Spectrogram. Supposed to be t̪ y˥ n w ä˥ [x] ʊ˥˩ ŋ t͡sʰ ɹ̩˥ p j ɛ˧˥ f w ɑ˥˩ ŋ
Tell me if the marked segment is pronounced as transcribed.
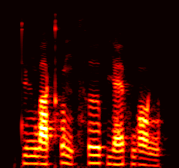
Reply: no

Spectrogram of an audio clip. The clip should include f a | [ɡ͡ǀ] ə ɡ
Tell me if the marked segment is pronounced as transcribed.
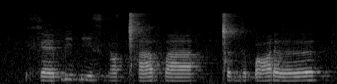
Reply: no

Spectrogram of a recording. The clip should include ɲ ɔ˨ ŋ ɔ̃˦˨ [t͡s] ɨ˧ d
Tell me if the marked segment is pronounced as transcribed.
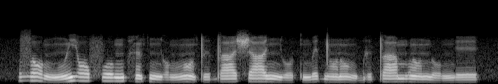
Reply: no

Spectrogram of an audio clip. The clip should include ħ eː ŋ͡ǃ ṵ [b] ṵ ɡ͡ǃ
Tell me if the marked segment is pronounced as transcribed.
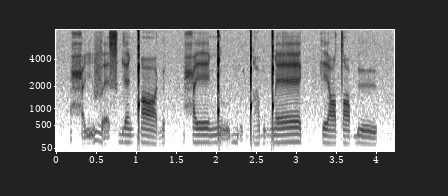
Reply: yes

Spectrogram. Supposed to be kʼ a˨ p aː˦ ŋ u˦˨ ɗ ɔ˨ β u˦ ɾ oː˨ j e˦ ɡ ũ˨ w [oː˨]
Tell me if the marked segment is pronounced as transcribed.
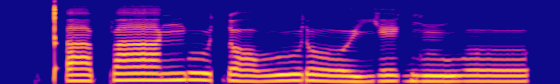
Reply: no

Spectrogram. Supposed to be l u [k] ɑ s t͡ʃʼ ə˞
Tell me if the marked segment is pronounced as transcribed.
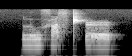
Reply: no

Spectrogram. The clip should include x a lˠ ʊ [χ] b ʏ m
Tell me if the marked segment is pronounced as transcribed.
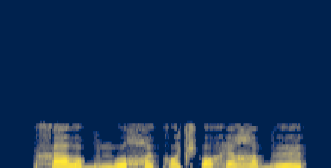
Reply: no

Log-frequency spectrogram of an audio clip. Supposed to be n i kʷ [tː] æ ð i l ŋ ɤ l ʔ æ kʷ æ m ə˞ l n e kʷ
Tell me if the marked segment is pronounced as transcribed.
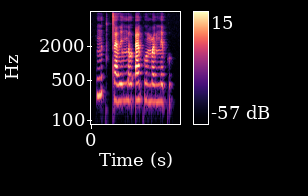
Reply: yes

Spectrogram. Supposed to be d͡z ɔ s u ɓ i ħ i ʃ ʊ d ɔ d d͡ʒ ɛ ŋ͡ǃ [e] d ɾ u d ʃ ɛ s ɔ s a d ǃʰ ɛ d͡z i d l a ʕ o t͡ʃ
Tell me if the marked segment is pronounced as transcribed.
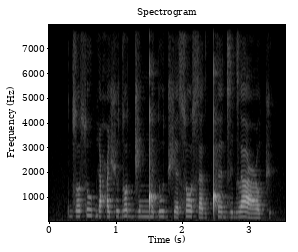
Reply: yes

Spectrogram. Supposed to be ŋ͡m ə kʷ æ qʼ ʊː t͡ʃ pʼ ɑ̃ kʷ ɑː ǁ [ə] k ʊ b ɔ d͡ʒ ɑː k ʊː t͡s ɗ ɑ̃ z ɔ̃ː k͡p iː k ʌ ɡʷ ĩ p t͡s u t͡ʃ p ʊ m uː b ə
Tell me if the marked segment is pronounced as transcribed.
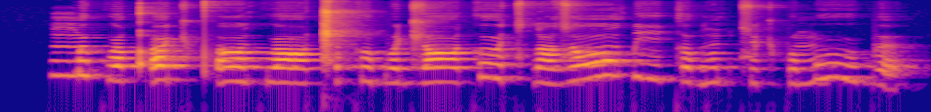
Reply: yes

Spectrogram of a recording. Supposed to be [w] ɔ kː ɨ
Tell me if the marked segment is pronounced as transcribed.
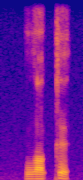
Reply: yes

